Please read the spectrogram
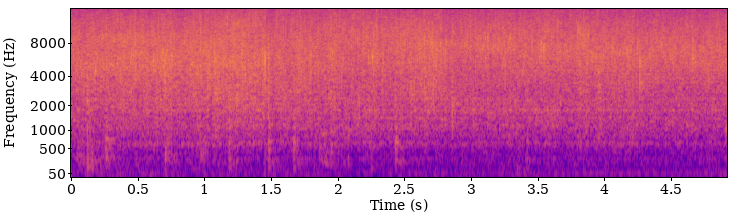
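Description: Ground-beef slider patties sizzling in butter in a hot skillet, a steady high hiss. A slotted spatula scrapes and taps against the pan a few times in the first couple of seconds as the patties are flipped.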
